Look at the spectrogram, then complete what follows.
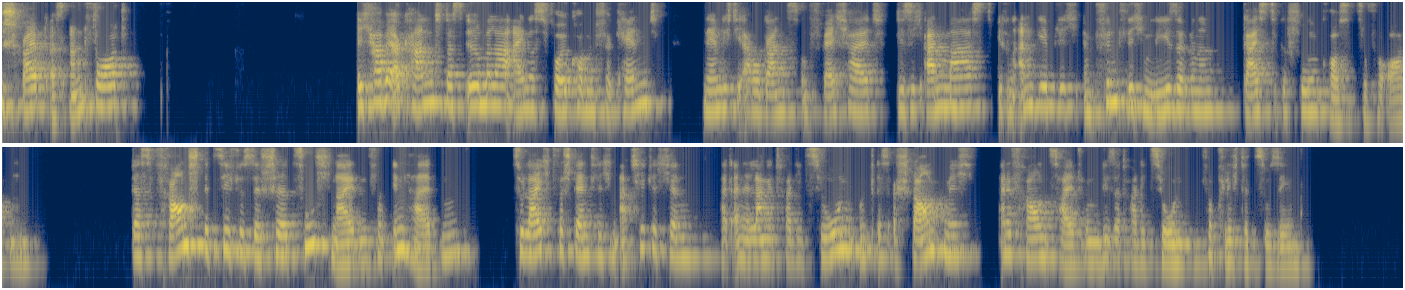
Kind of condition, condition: link, video call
